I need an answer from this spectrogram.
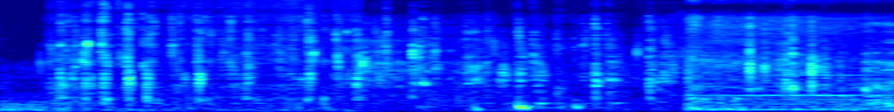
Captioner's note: dogs slurping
